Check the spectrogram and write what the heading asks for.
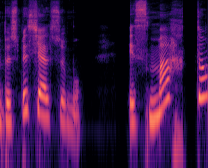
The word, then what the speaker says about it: Smart: spécial ce mot et Smart tous les mots se prononcent c'est un mot anglais d'accord monsieur Smart on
